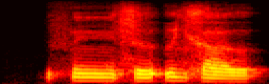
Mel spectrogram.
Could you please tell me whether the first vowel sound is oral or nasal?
nasal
